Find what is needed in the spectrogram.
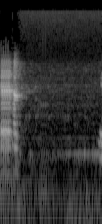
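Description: A man's voice says a short word, then pauses for about a second and a half, leaving only a faint steady background hum.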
